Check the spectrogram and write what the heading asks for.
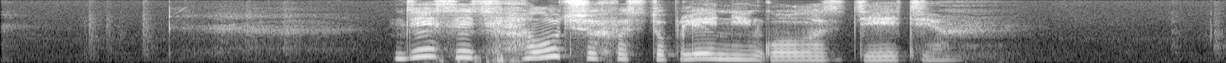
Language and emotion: Russian, sad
